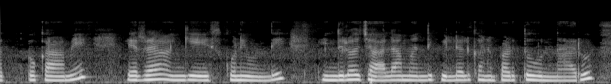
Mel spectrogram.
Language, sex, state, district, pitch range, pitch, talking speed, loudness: Telugu, female, Telangana, Mahabubabad, 195-210 Hz, 200 Hz, 110 wpm, -14 LUFS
